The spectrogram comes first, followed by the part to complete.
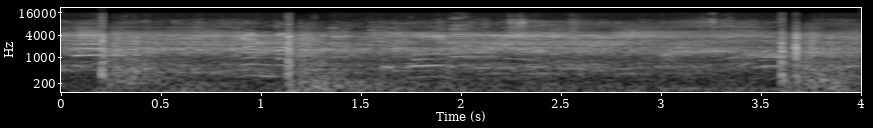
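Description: Aerial firework shells bursting: three sharp bangs, one right at the start, one about a second in and one near the end, over the steady chatter of a crowd.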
